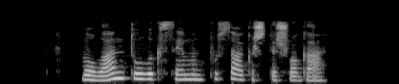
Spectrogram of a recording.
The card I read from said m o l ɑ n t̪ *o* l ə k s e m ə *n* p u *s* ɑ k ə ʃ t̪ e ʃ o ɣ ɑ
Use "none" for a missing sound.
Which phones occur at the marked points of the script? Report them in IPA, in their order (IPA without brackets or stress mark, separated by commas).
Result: u, n, s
